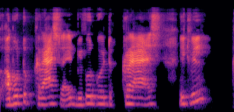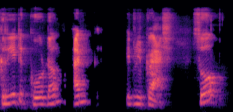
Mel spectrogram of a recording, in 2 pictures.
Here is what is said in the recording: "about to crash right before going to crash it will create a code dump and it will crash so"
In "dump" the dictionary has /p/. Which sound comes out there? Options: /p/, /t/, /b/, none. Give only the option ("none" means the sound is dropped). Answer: none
